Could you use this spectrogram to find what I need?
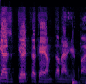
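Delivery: casual, offhand, relaxed delivery. Retelling how a friend leaves while people are still in the ring: imitating Mike leaving. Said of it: "and he's just like".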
